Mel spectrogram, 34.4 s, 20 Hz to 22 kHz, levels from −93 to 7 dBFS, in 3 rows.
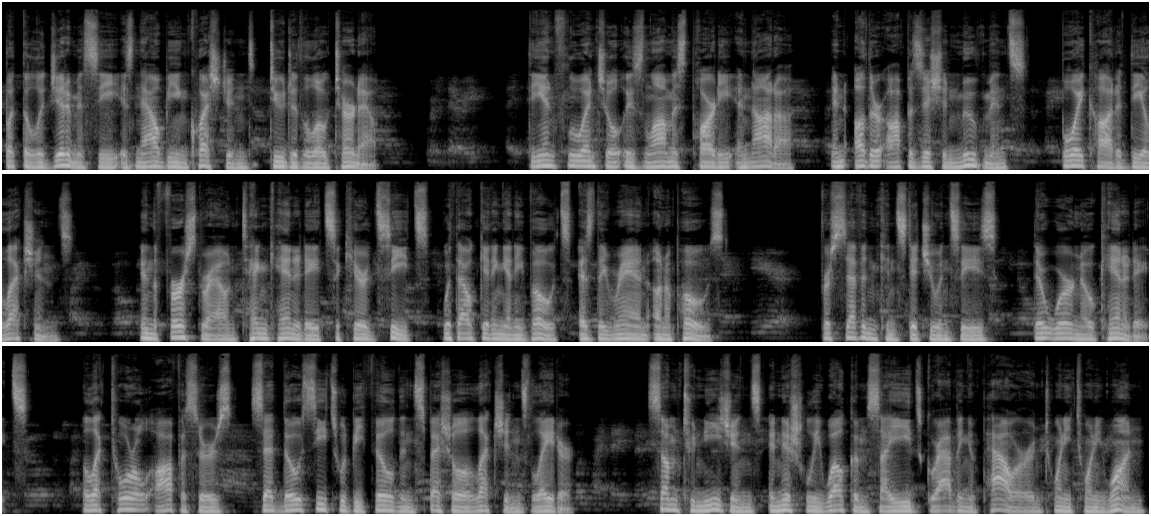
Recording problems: voice in the background; faint; throughout; 30 dB below the speech

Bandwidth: 18 kHz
